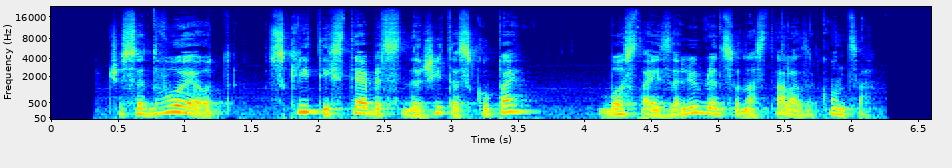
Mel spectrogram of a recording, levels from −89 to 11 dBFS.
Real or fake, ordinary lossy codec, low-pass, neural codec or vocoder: real; none; none; none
